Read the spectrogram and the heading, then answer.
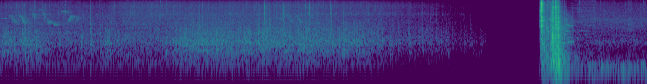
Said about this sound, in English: You look under the mat, and there is indeed an old-looking key hiding underneath. You slowly unlock the door as the rain begins to fall on the farm from the dark skies above.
